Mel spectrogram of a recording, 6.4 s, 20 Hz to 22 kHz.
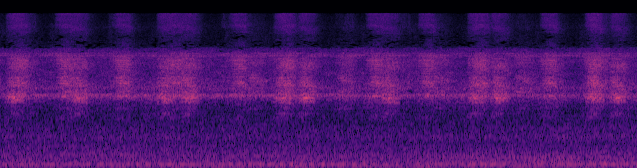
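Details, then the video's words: Night chorus of crickets in woodland, captured September 2, 2023 on a phone fitted with a stereo microphone: shrill, rhythmic pulses recurring roughly twice per second over a constant high hum. "Crickets in the woods at night"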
